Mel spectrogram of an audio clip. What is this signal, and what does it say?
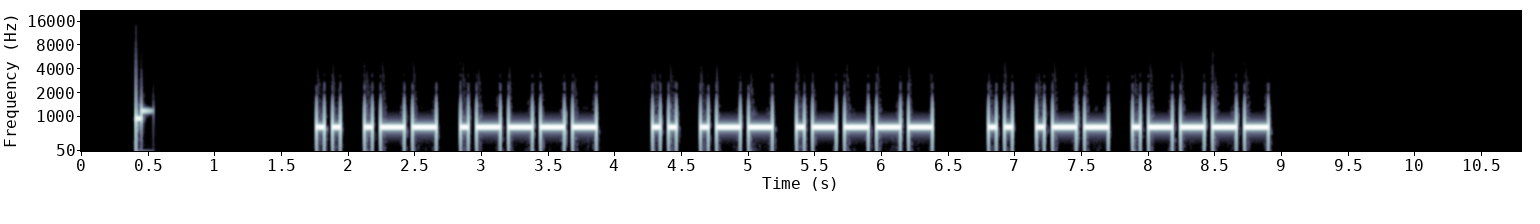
Morse code, heard as a keyed tone, about 20 wpm, 700 Hz. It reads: IW1 IW1 IW1
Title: Callsign Prefixes for Top 25 DXCC - Repeated 3x - 20wpm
